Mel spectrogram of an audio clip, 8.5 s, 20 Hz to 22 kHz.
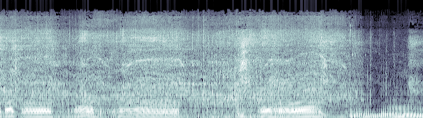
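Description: Beta 200RR two-stroke dirt bike engine revving up and down, the pitch rising and falling repeatedly. Near the end it changes to a steadier, rougher running sound.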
